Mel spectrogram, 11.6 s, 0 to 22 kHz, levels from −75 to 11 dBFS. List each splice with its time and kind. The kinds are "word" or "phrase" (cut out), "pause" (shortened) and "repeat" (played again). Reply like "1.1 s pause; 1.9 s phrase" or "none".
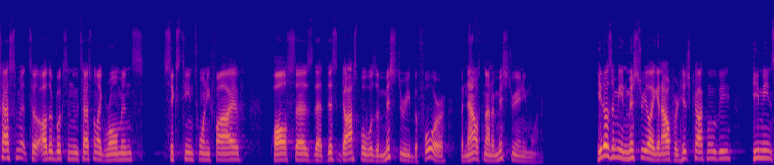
none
